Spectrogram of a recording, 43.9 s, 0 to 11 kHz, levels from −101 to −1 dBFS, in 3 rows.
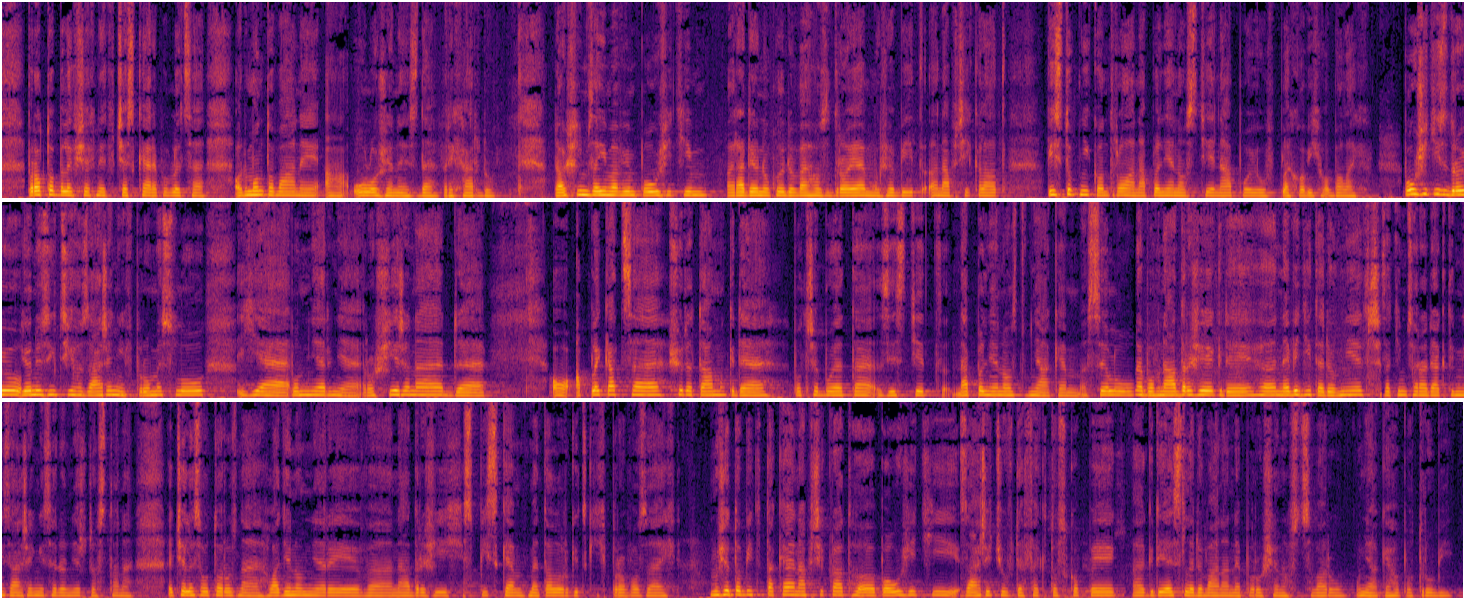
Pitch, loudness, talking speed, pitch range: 190 Hz, -26 LUFS, 120 wpm, 180-205 Hz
